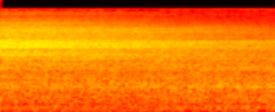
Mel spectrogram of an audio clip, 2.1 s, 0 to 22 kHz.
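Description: Steady hiss of compressed air being released from a stationary Class 170 Turbostar diesel unit, loudest at first and easing slightly, over a faint low hum.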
